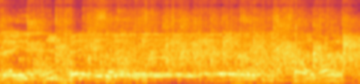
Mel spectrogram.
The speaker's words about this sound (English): Y'all should clap for that if you know.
